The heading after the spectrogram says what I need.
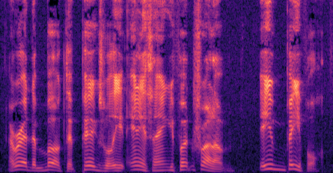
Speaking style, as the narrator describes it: Wolf, pinching his nose against the stench, said, nasal and squeaky

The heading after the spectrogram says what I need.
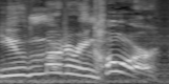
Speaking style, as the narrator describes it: Brenner screamed

